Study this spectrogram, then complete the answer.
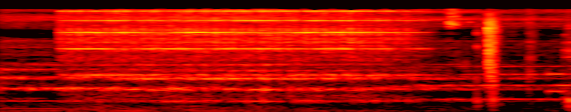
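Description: A telephone rings on and on with nobody picking up, a steady tonal ring that holds across the clip with a short sharp knock near the end; no voices.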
